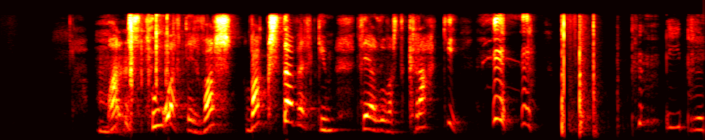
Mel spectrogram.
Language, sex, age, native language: Icelandic, male, 11, Icelandic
